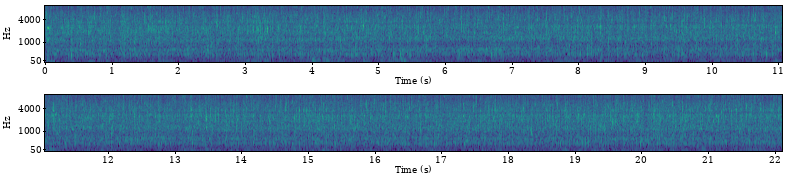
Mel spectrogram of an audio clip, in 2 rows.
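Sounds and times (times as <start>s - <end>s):
frog calling: 0.0s - 0.4s
creek flowing: 0.0s - 22.1s.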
